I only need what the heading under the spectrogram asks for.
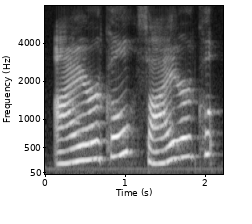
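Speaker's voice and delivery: siricle with long I as in eye, slow; wrong long I reading. Shown as a demonstration. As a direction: sound circle out wrongly, slowly. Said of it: "read it like the I saying its own name".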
